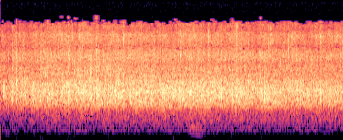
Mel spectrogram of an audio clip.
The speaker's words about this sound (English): Now that deserves a round of applause.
